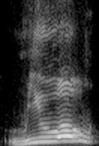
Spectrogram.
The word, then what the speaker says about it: Ryuo: Anyway, we got the little bit of a detail that Haki is pronounced as Ryuo and Wano.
